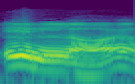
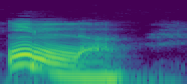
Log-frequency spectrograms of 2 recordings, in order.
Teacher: Hamzah baris bawah bunyi i, bukan bunyi e.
